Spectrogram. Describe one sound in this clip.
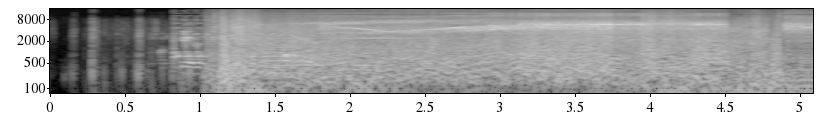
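An energy weapon fires a steady, crackling beam.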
